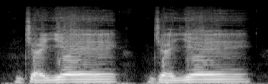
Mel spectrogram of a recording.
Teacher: Chữ e là diphthong, chúng ta phải đọc hai nhịp.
